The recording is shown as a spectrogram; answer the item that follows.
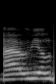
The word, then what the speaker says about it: avial: मतलब उसका जो प्रोनाउंस है उस तरह होता है, UHUVIUL। Okay, so avial become famous all over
